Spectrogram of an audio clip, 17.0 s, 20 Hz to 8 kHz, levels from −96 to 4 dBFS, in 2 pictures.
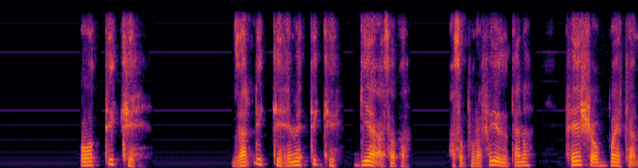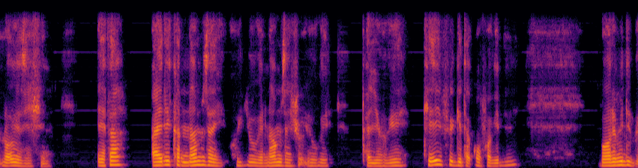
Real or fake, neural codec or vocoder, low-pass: fake; vocoder, 22.05 kHz, 80 mel bands, HiFi-GAN; 7.2 kHz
